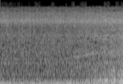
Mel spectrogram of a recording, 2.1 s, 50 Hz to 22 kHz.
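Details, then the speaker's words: Chevy Express V8 at about 330,000 miles, with number 1 cylinder walls scored, after an in-can ring-freeing treatment: even, low burble with no misses or weird noises, only a slight shake. Normal idle. "not very accurate but 330 000 miles so sounds pretty pretty good"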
